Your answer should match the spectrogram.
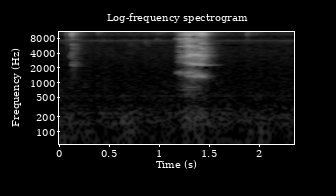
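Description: Spoon and fork working on a plate of rice: a light click just after the start, then one short scrape about a second and a quarter in.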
